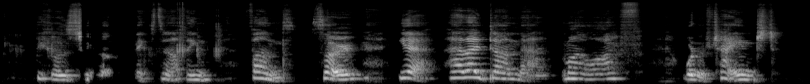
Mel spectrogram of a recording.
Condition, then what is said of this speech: Cerebral palsy. But when I go on to cams, a lot of people will think that I'm drunk when they first see me.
